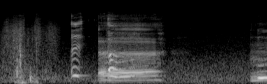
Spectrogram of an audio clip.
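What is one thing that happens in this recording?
A cartoon character's voice grumbles.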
